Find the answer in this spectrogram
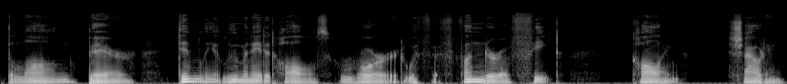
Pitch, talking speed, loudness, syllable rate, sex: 95 Hz, 105 wpm, -20 LUFS, 3.8 syllables/s, male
